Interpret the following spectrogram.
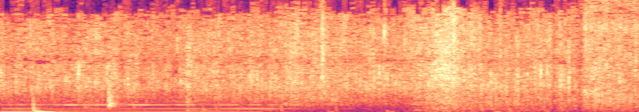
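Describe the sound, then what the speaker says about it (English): Rain falling steadily during a hike on the Inca Trail to Machu Picchu, a soft continuous patter and hiss of drops on gear and ground, with an early brief tonal hum fading out. "Today, we're hiking in the rain"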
